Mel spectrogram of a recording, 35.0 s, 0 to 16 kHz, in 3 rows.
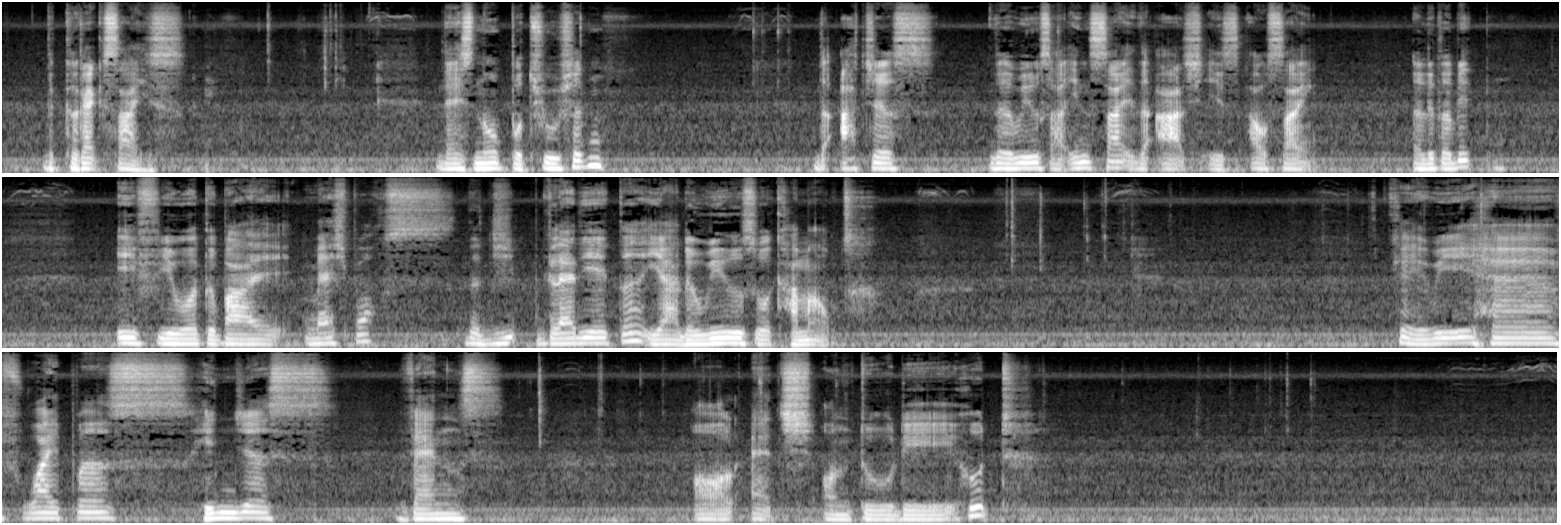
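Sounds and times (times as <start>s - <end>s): faint constant tone: 0.0s - 35.0s
room hum: 0.0s - 35.0s.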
